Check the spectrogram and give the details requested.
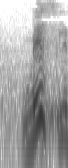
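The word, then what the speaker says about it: مِثْل: مثل بكسر الميم وسكون الساء مش كده، ومثل بفتح الميم وفتح الساء.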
